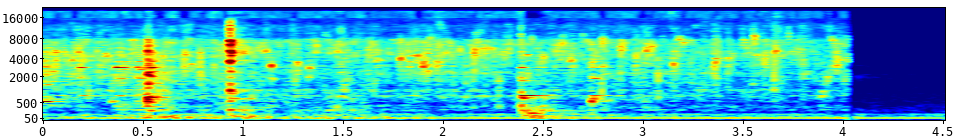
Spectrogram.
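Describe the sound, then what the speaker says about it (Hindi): Chicken frying in oil in a pan, a steady broadband sizzle with a few stirring scrapes and clinks, close and fairly loud, cutting off abruptly near the end. "चिकन को 10 मिनट के लिए मैंने फ्राई किया था अच्छे से।"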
